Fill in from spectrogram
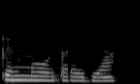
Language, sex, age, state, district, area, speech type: Kannada, female, 30-45, Karnataka, Chitradurga, rural, conversation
